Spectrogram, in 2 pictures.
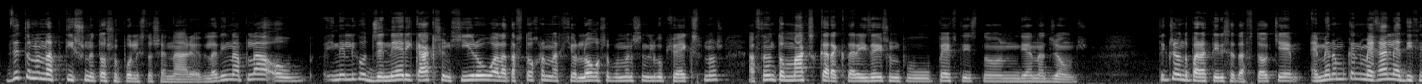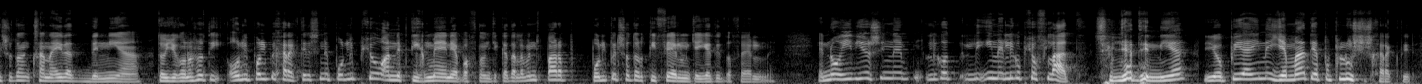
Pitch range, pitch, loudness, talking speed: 160-225 Hz, 185 Hz, -20 LUFS, 195 wpm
